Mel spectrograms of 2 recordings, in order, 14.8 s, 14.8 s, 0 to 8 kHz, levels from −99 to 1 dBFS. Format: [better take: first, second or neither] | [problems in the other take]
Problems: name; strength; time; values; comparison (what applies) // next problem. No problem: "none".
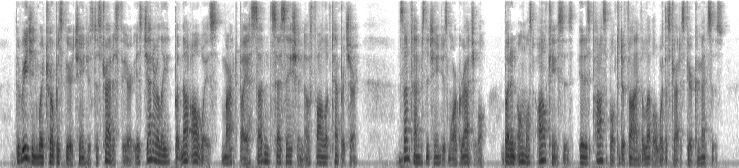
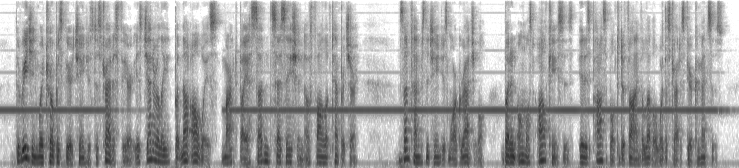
first | background sound (Organ); 9 dB below the speech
